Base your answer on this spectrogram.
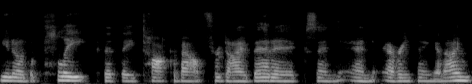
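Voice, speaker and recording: A woman talks in a somewhat breathy voice. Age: 60s. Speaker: support group host. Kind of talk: casual chat.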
